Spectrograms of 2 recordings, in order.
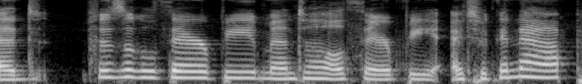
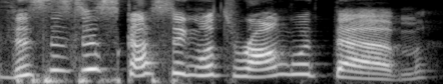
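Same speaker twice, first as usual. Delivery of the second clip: high-pitched imitation of appalled disgust; mock disgusted outburst; 9 semitones higher than usual. Coworker tasting a mozzarella stick, imitated in high disgust. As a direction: act out her revolted reaction, pitched way up.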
